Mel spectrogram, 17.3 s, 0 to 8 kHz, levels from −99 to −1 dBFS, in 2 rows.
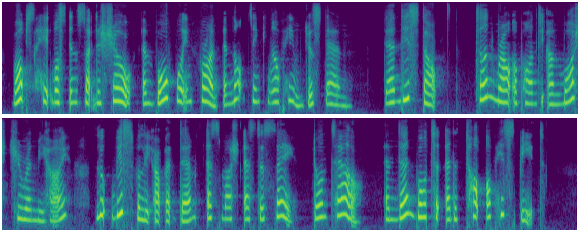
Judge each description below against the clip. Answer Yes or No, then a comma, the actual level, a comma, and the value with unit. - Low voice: No, very high, 320 Hz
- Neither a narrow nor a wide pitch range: Yes, average, 4.3 semitones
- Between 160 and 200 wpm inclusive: Yes, average, 165 wpm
